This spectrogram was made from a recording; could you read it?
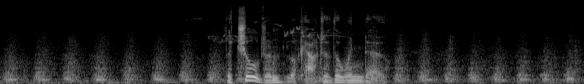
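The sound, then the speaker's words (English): A steam train chuffs slowly down the track in a steady, even rhythm of hissing puffs, moderately loud, while someone speaks briefly over the puffing midway through. “The train puffs slowly down the track.”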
